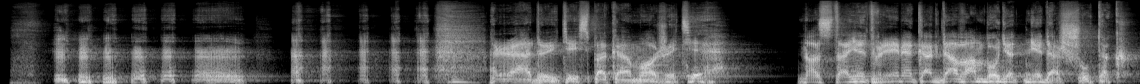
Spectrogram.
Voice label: cinematic voice, ru; lineage2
